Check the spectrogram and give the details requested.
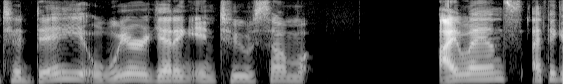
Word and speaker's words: Ylands: deed up here and today we're getting into some islands I think it's how you say it it's spelt Y lands but I've heard the videos the trailers whatever they all pronounce it islands and yes today is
